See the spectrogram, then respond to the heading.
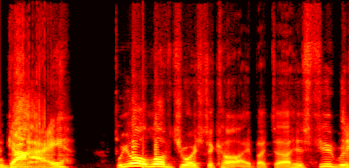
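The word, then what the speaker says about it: Takei: we all love George takai but uh his Feud was okay it rhymes with toupee we all love George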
